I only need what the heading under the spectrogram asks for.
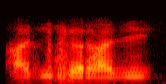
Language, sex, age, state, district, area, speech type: Hindi, male, 45-60, Rajasthan, Karauli, rural, conversation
